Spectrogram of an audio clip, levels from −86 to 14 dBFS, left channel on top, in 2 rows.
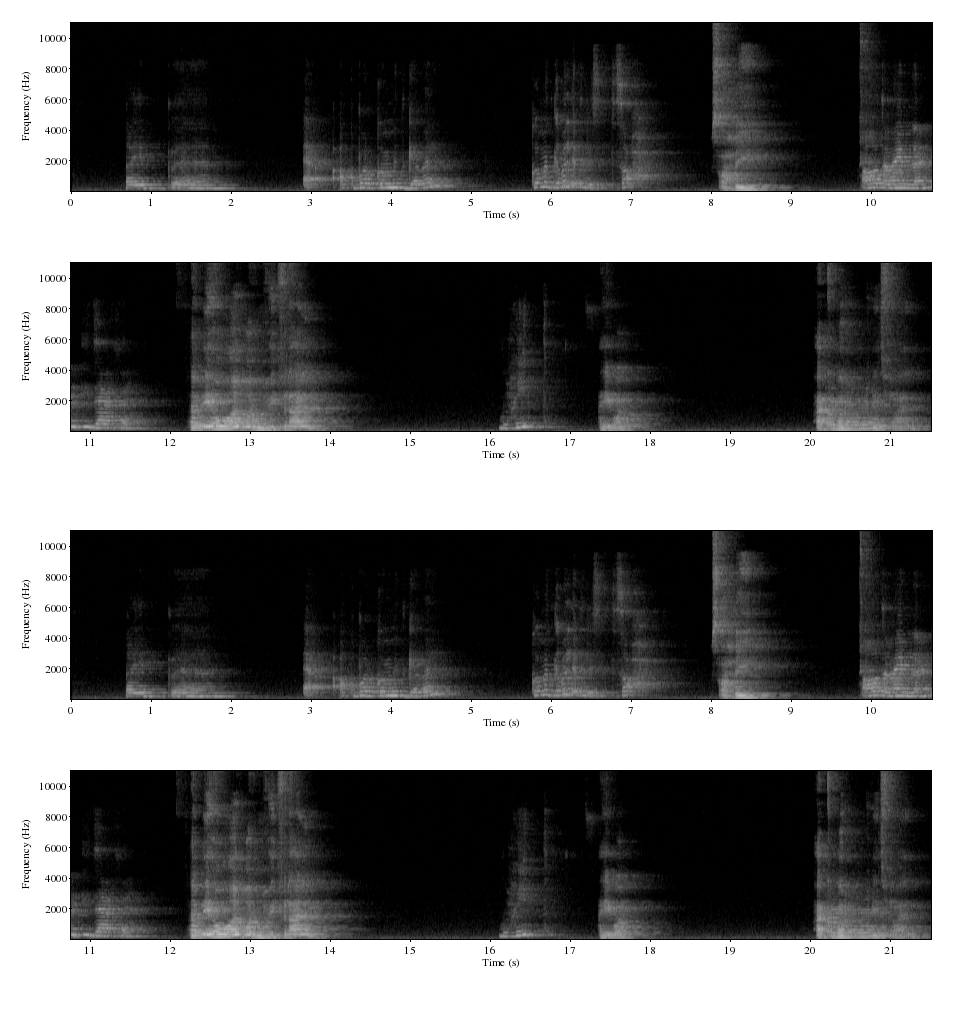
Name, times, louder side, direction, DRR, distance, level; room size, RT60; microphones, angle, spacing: voice 1, 0.7-1.9 2.9-4.6 5.8-7.3 9.9-11.6 16.1-16.5 20.2-21.0, equal, 20° left, 0 dB, 0.8 m, -31 dB
voice 2, 8.0-8.6 12.2-13.9 17.4-17.7 20.0-21.3, right 1 dB, 15° right, -2 dB, 0.7 m, -22 dB
11.0 x 5.4 x 2.3 m, 1.1 s
head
